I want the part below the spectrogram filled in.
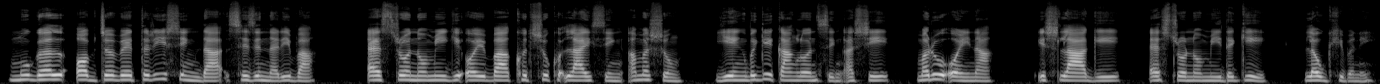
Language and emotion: Manipuri, neutral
